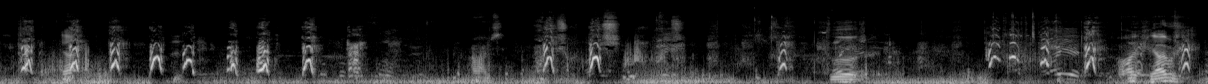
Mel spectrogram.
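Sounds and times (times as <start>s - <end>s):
dog barking: 0.2s - 3.7s, 5.4s - 6.1s, 7.8s - 8.0s, 9.9s - 12.0s.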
